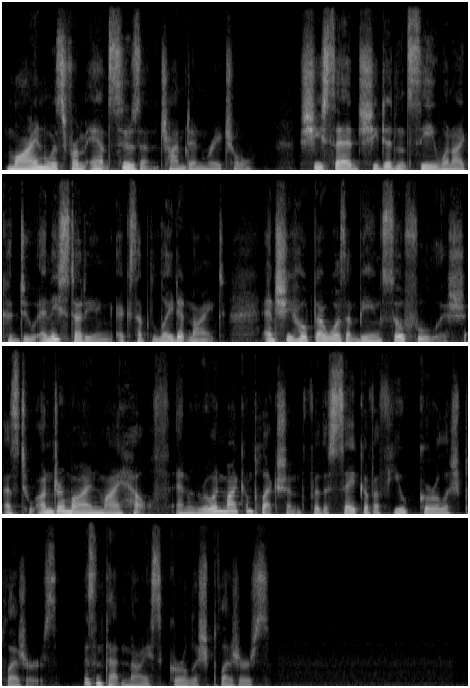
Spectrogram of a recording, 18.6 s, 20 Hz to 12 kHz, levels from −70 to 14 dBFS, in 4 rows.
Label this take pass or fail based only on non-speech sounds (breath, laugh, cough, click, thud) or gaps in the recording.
pass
